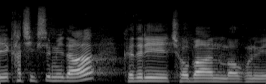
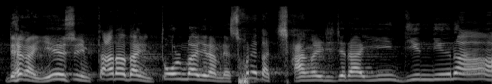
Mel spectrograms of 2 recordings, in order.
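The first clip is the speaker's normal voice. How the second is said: cursing denial; 2 semitones higher, 7 dB louder than usual. Retold or imitated. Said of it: "악담하고 저주하고 그랬어요".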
